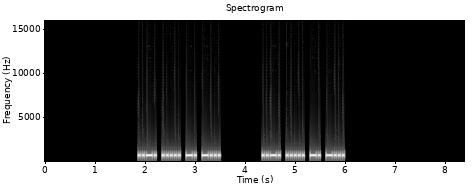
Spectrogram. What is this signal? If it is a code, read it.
Morse code, heard as a keyed tone, about 32 wpm, 700 Hz. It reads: F5NB F5NB
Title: DXCC-100 Call Signs - 4 Characters - Repeated 2x - 30wpm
